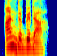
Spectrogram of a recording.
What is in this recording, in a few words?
"underbidder", Indian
